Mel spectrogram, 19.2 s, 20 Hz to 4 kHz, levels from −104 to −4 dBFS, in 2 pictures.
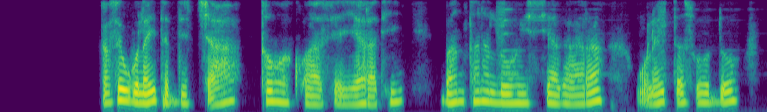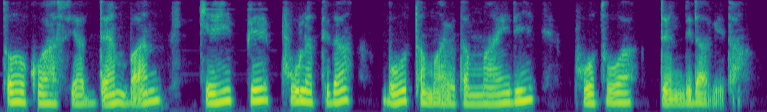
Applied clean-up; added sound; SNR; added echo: neural mask model DeepFilterNet 3.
